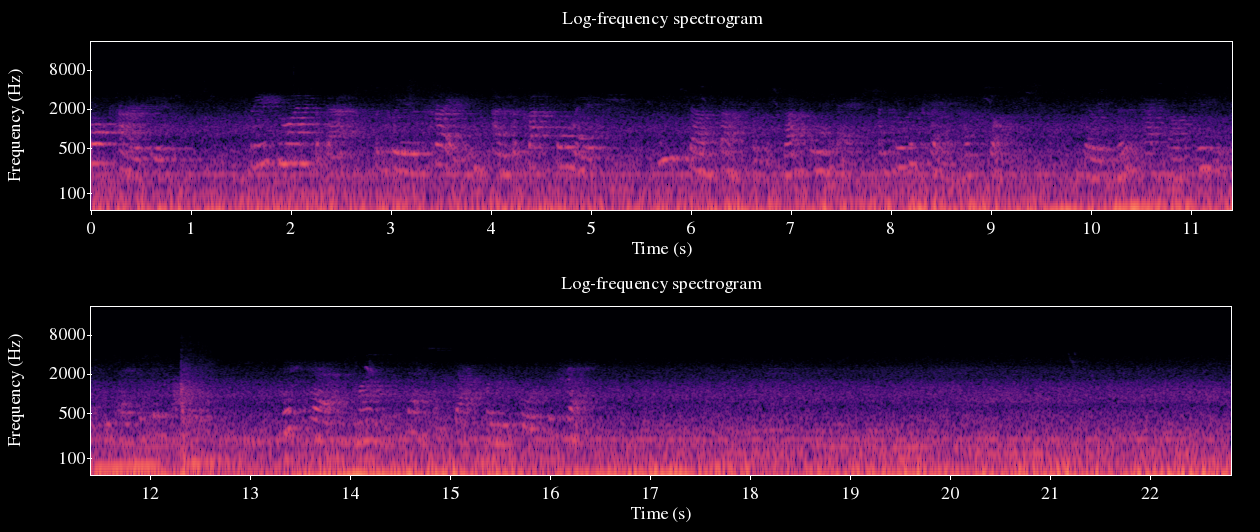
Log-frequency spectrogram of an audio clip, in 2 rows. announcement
0.0s 1.0s, 1.6s 9.2s

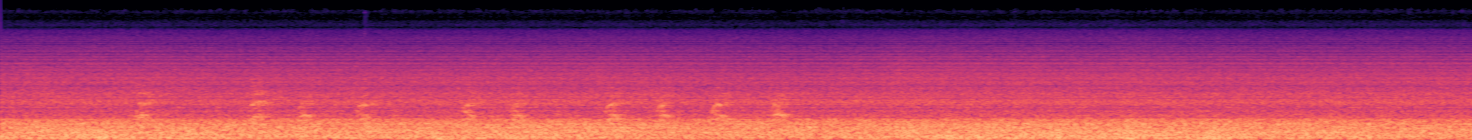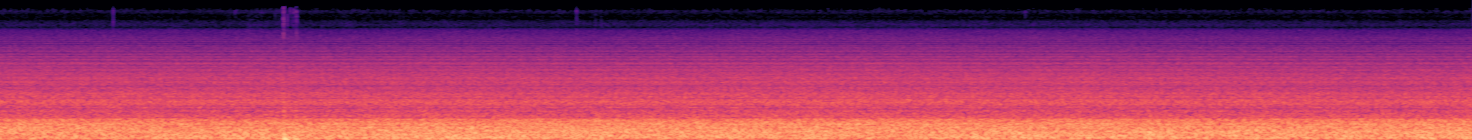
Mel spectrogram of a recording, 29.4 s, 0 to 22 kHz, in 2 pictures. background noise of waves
0.0s 18.4s

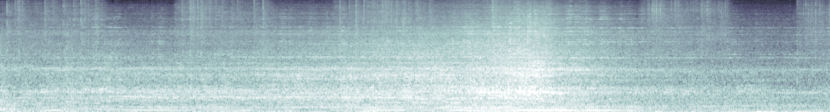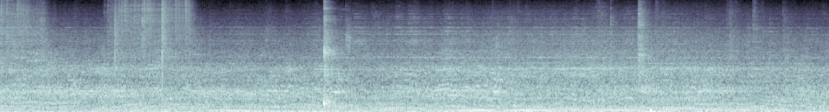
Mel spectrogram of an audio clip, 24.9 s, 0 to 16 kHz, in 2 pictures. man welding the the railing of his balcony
0.0s 15.9s

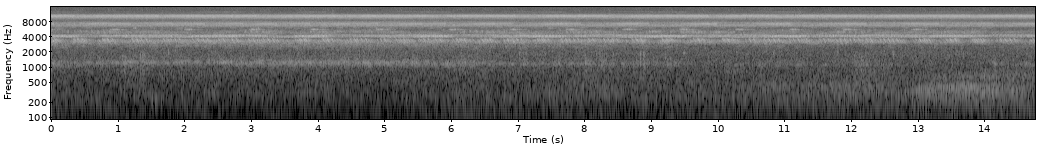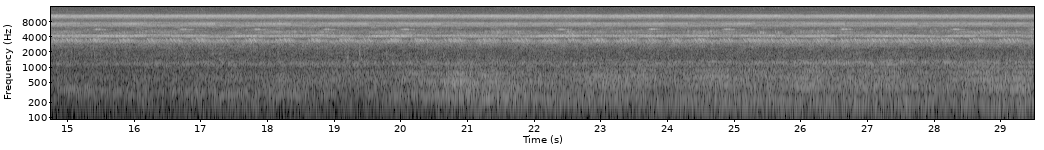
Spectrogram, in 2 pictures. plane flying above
13.0s 29.5s

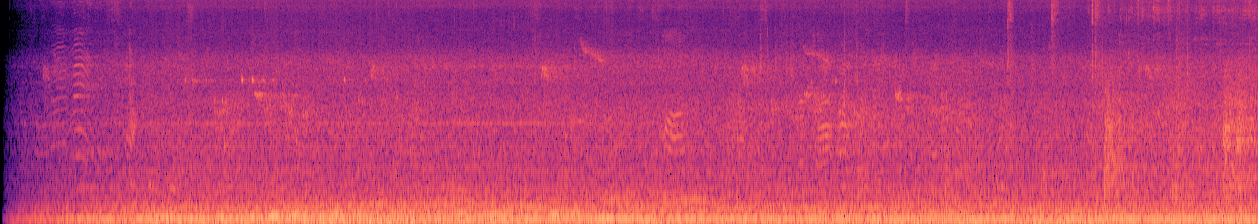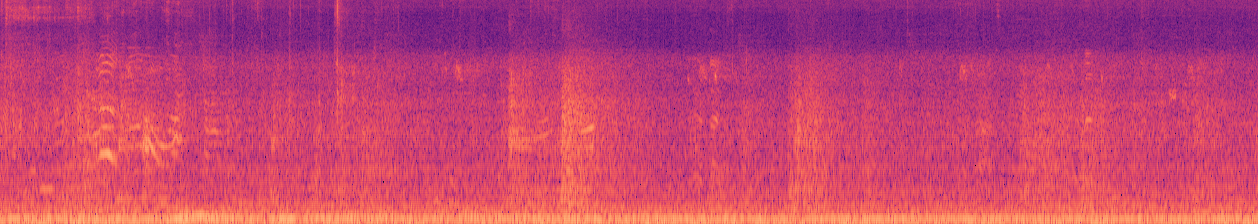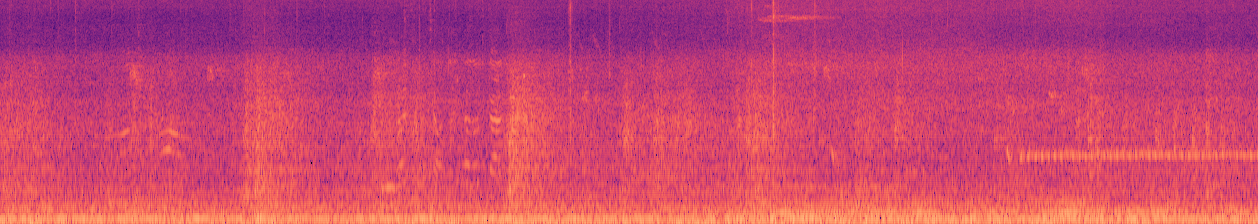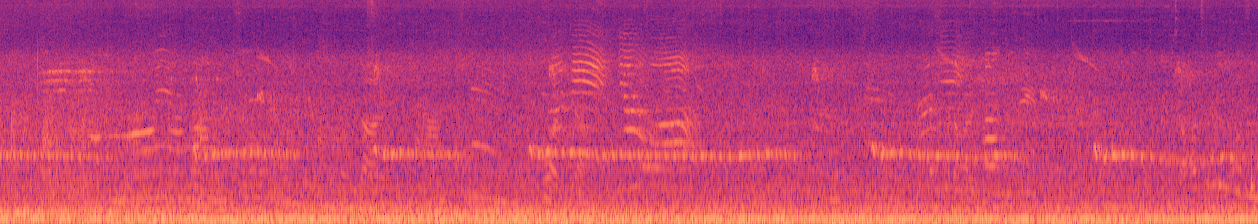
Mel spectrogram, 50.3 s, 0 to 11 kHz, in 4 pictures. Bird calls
26.3s 50.3s

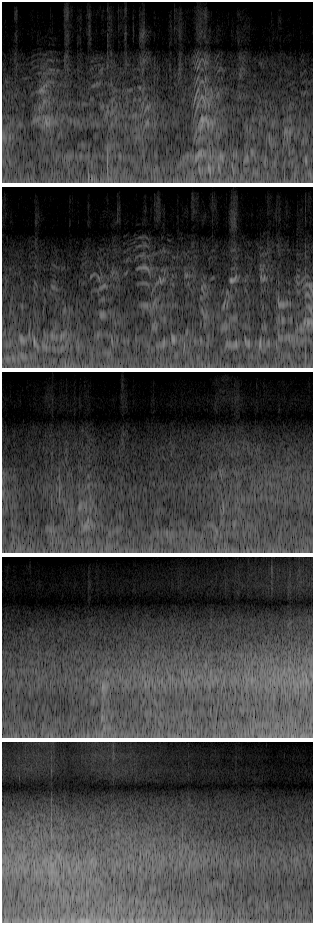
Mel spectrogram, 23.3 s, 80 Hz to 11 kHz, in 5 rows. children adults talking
0.0s 9.7s

